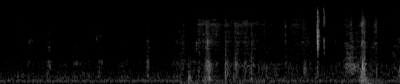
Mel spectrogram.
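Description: Faint chewing of a mouthful of fries, with small wet mouth clicks and crunches, a little busier and louder in the second half.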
